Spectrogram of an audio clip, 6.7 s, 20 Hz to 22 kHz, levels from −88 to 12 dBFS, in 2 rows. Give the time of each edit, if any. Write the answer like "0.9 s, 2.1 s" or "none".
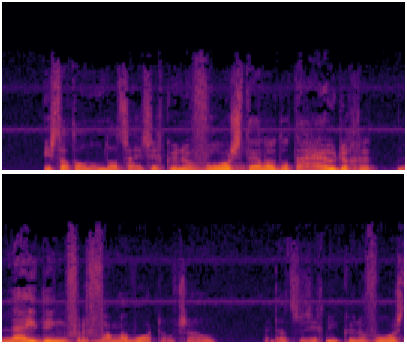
1.4 s, 5.3 s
